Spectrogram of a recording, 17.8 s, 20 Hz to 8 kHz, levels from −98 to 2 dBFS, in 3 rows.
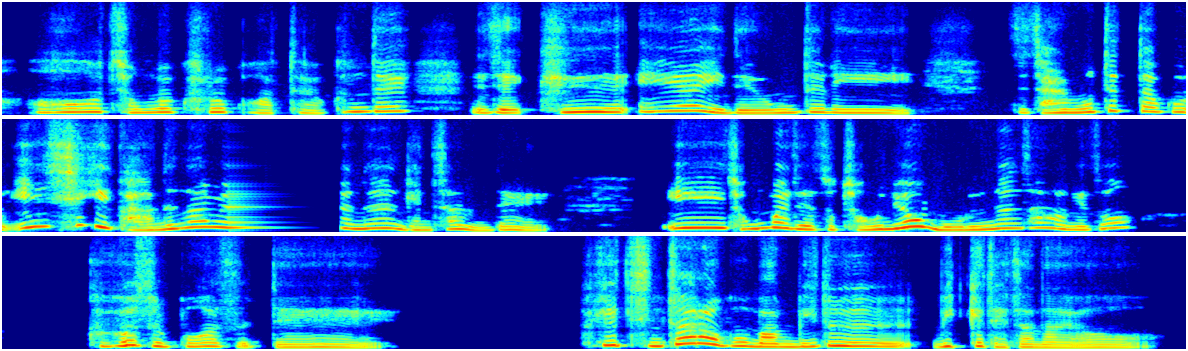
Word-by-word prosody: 어 260 +2 0
정말 250 0 -2
그럴 260 +1 -3
것 255 -3 -23
같아요. 195 -1 -10
근데 305 +7 -3 0.3
이제 215 -1 0
그 260 +1 +4
AI 320 -3 -1
내용들이 215 -1 -3 0.5
이제 225 - -11
잘못됐다고 270 +6 -2
인식이 435 +2 +2
가능하면은 360 - -1
괜찮은데 210 -2 -5 0.6
이 350 0 +6
정보에 330 +5 +1
대해서 235 -5 -1
전혀 255 - +5
모르는 235 +10 0
상황에서 325 -1 -4 0.7
그것을 270 +2 +2
보았을 240 +1 -3
때 190 -2 -6 1.0
그게 320 0 +1
진짜라고 315 - +4
막 215 -2 +3
믿을 250 +1 +2
믿게 240 +4 0
되잖아요. 185 -3 -6
255 Hz, 260 characters per minute, -23 LUFS, 215-320 Hz, 1.0 s, 이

